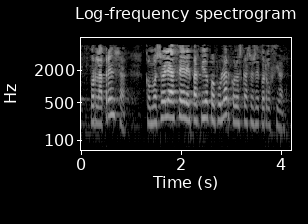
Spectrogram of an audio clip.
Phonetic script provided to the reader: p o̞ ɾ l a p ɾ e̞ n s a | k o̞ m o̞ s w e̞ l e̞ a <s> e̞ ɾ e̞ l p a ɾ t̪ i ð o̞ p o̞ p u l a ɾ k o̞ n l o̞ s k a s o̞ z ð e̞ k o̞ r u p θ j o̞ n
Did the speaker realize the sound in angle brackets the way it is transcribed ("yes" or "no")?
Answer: no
